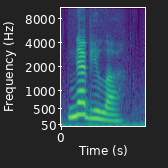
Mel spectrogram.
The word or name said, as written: nebula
